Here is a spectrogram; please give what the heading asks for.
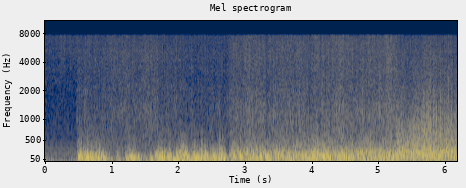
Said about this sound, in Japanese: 大型で強い台風18号で強風が吹き荒れた県内。富山市では昭和61年からの観測史上最も強い最大瞬間風速 42.7 メートルを記録しました。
